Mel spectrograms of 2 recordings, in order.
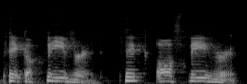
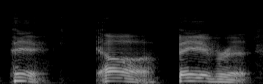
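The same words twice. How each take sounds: First: High menacing chant, jabbing each word; threatening. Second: High, slow announcer call; game show host. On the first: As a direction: point and threaten with every word. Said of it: "more of a threatening, pointing at me with each word". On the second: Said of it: "as, like, a game show style". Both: Pretend.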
